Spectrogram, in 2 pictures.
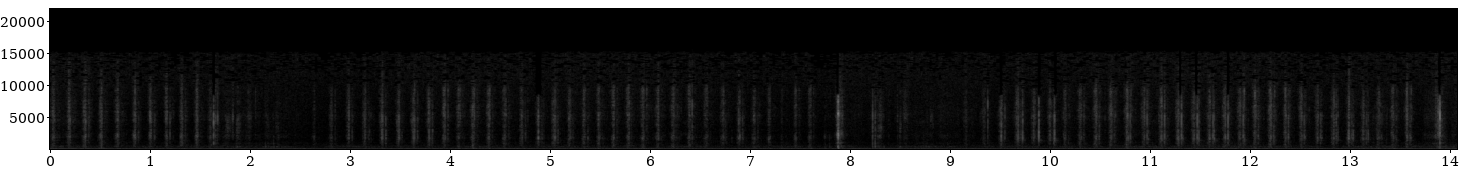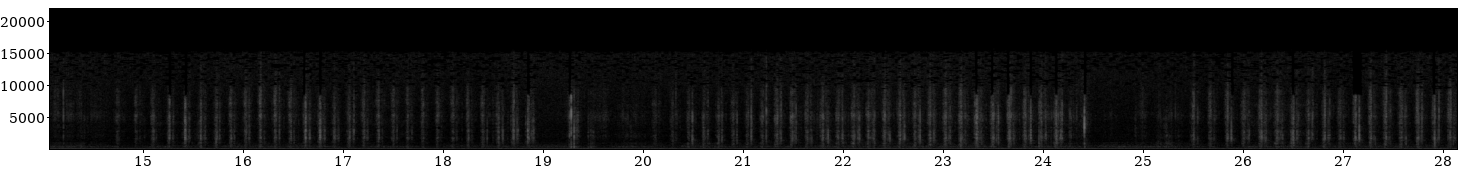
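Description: Felting needle stabbing again and again into a small piece of wool, a fast, even run of faint soft pricks, with three sharper clicks along the way. A faint steady hum lies underneath.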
